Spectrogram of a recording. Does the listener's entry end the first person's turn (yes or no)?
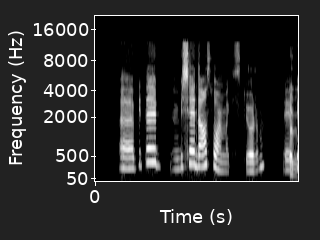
no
